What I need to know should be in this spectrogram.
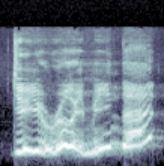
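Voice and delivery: preacher voicing his wife's hurt question, high; mock hurt wife. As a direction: play the hurt wife asking.

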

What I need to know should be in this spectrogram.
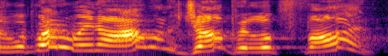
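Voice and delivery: put-on high-pitched eager kid with W for R; squeaky Tommy. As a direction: pipe it up like a little boy. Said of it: "he had a high squeaky voice".

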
